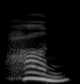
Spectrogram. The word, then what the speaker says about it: 한: 한, Initial H, vowel A, final N. Han.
